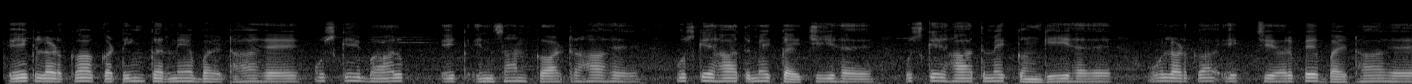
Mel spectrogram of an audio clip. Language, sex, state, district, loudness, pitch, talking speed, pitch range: Hindi, male, Maharashtra, Pune, -30 LUFS, 140 Hz, 125 wpm, 135-150 Hz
